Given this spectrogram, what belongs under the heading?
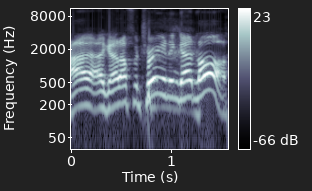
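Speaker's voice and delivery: put-on vaudevillian Maine farmer accent, loud and high. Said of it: "I sound like a Maine farmer".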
